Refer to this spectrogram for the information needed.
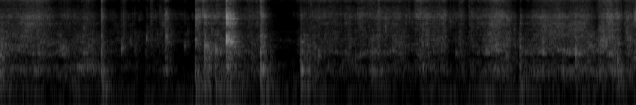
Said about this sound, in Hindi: अब इसके अंदर डाल के मैं इसको जल्दी जल्दी चलाती रहूँगी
